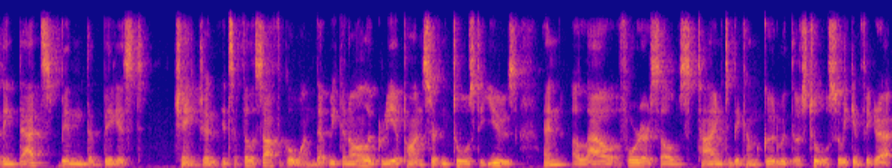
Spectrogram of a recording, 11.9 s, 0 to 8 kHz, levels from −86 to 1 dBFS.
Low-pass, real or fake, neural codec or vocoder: 7.2 kHz; real; none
